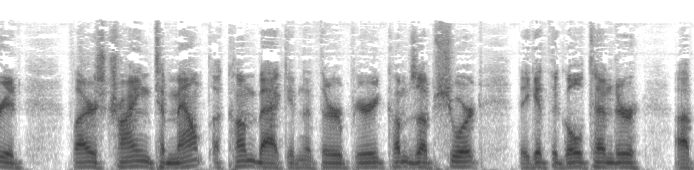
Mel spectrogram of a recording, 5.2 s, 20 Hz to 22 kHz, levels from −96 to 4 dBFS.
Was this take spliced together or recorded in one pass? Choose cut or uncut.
uncut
